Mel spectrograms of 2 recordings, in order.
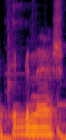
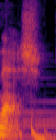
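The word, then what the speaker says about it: gnash: actual pronunciation is flower same way गनश ji silent है गश गलत है इदी जगह सही प्रोनाउंस करना है नश नेक्स्ट पिन्यू निमोनिया पी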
